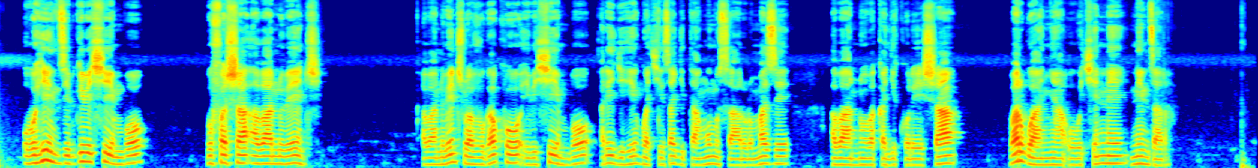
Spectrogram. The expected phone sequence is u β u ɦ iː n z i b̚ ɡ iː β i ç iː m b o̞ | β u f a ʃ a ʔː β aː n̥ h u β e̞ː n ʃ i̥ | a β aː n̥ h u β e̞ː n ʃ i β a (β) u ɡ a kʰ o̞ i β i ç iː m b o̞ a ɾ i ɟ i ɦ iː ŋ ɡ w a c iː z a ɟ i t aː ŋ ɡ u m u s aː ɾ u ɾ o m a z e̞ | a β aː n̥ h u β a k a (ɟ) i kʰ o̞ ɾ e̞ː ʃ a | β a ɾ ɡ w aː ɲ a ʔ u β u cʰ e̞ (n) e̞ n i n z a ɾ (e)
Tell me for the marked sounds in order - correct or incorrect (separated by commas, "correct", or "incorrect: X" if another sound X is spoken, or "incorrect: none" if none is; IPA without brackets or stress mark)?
incorrect: v, correct, correct, incorrect: a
